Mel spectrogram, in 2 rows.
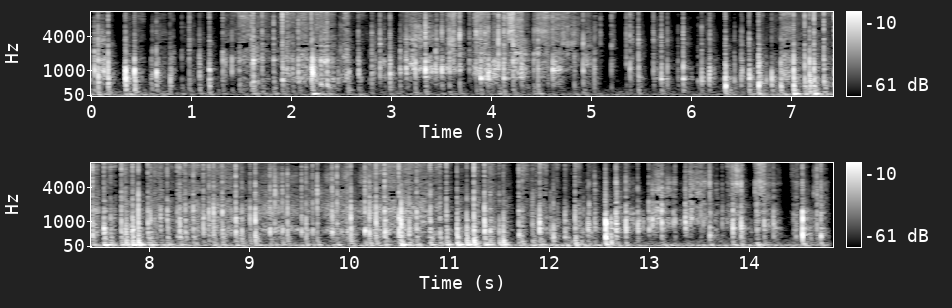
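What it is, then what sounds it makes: Plastic snack pouch. Long pink nails tap fast on a partly full plastic pouch of coconut strips. The result is a steady 15-second stream of quick, dry, crinkly clicks with a bright, papery rustle and almost no ring after each tap.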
